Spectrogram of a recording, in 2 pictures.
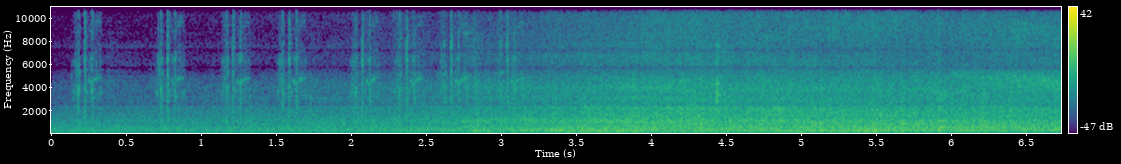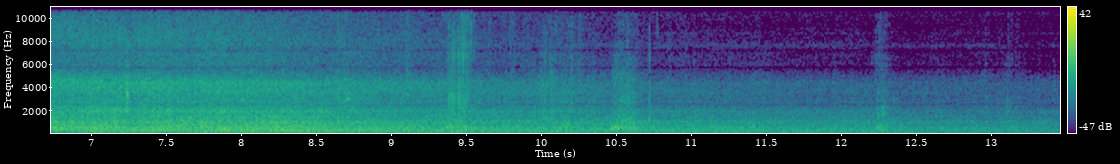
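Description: A Class 319 electric multiple unit passing by: the rumble of its wheels on the rails builds as it approaches, is loudest as it goes past, then fades as it draws away. A few sharp clicks come in the first two seconds.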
